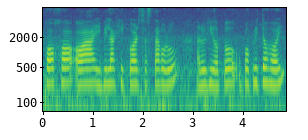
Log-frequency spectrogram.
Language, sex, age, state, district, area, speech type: Assamese, female, 45-60, Assam, Nalbari, rural, spontaneous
